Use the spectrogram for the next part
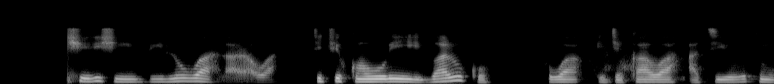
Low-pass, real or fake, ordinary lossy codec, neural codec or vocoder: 5.4 kHz; fake; none; codec, 24 kHz, 0.9 kbps, WavTokenizer, large speech release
